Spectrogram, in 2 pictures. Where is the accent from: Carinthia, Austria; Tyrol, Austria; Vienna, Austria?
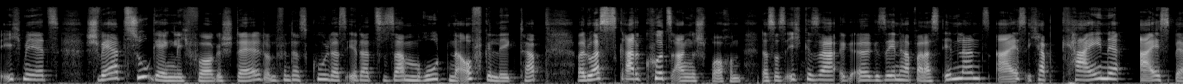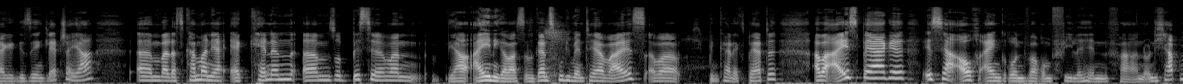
Tyrol, Austria; Das ist so ein Dorf bei uns in Tirol.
